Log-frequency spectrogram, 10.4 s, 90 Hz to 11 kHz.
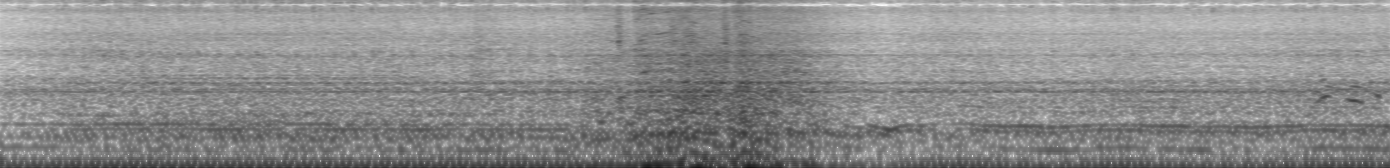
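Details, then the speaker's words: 2021 Ram Limited Longhorn, 5.7 Hemi eTorque, idling after the cracked exhaust manifolds were replaced with BD Diesel manifolds, inner liner still off, leftover oil: a deep, even V8 idle with no ticking or puffing, quiet and healthy. "It was just testing before we put the inner liner back on. Got a little bit of clean took it off. That's just leftover oil. It's so quiet. That's perfect. It's a new truck again."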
